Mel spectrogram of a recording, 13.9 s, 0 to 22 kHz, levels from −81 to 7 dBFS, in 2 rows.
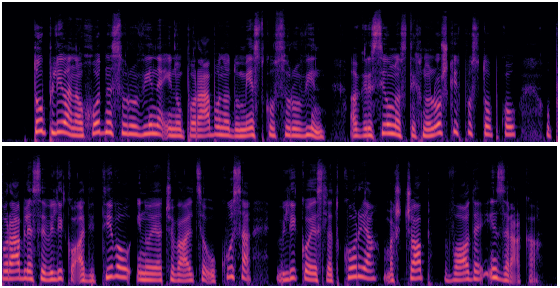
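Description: Brief, grainy smears break into the speech at 8.07 s, from 10.44 to 10.46 s, and at 12.28 s. Each sounds like a short burst of hissy, textured noise standing in for the sound. These are lost LE Audio frames: gaps of about 10 ms, 20 ms and 10 ms, fitting one, two and one missing Bluetooth frames. The LC3 decoder covered each gap by repeating the last spectrum with randomised phase signs, which turns the sound into that noisy smear.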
